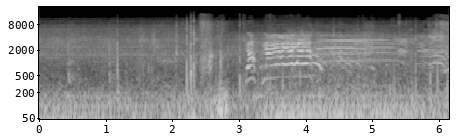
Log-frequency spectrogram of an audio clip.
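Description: Wind buffeting a helmet-mounted camera's microphone, with a few sharp knocks. About three seconds in, a player gives a long, drawn-out shouted call that rises and then holds.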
